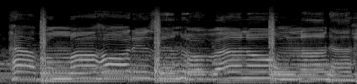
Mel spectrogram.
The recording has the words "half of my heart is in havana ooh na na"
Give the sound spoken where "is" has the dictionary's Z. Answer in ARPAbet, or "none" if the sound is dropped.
Z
